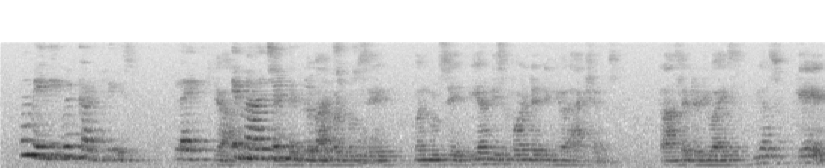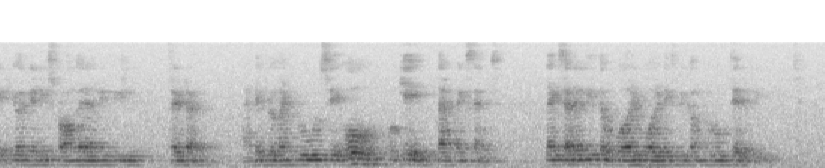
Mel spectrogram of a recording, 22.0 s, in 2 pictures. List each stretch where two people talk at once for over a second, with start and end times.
3.6-5.0

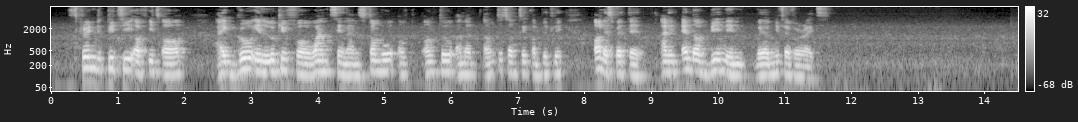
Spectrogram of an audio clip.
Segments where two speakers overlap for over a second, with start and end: none

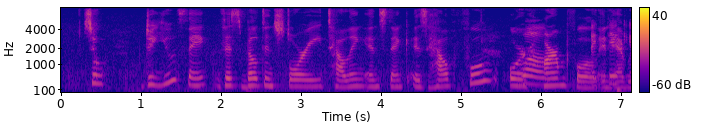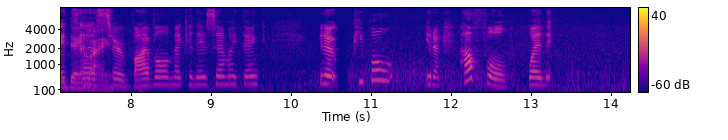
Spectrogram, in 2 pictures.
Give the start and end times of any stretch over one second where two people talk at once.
6.6-7.8

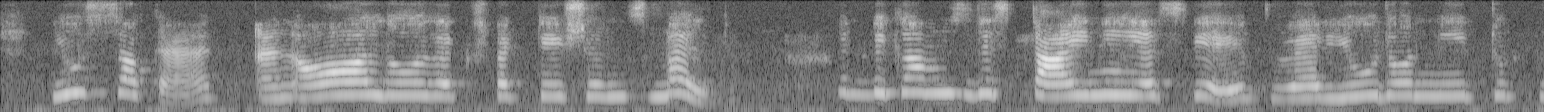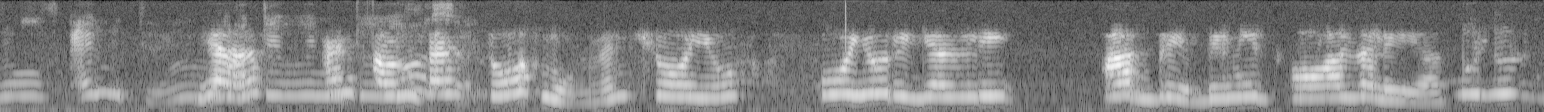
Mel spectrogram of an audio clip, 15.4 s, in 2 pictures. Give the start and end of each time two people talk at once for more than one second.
8.7-10.1

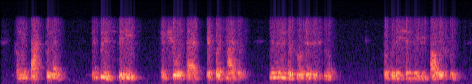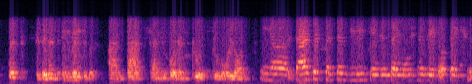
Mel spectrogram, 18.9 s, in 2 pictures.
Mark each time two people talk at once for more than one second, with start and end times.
none

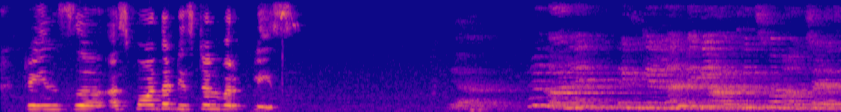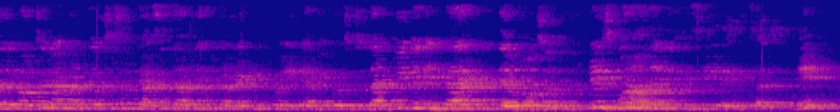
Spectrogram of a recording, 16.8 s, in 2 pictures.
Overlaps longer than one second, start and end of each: none

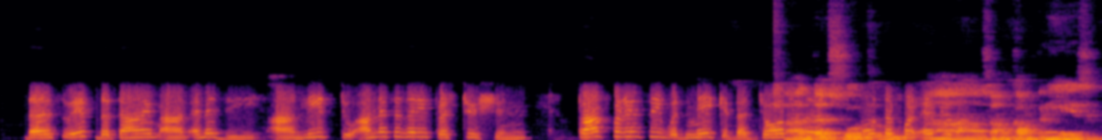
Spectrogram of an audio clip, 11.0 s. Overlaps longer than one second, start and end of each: 7.8-9.8

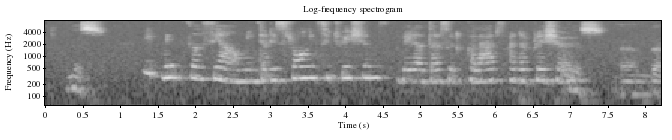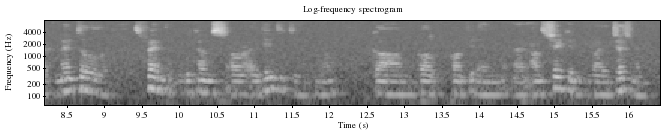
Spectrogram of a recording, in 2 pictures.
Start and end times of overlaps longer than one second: none

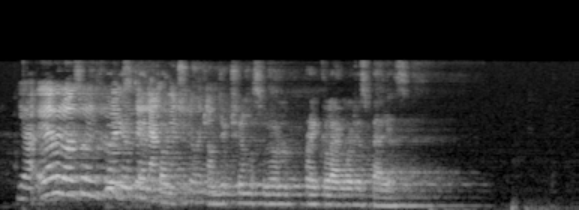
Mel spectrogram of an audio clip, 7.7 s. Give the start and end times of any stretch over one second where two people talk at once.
1.4-3.0

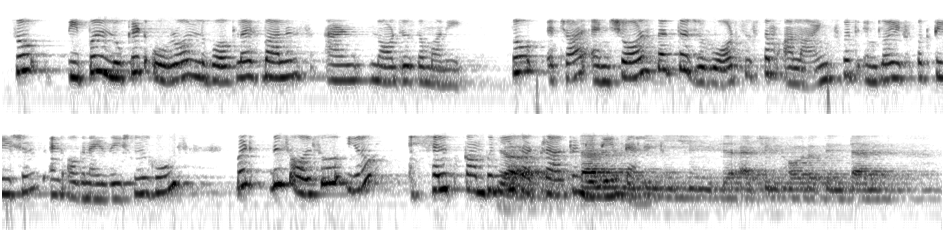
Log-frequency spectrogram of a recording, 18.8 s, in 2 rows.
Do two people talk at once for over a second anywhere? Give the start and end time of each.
14.4-16.0

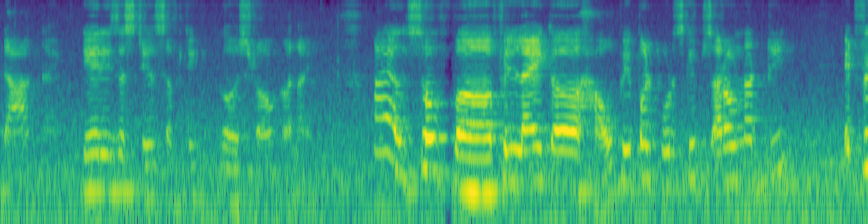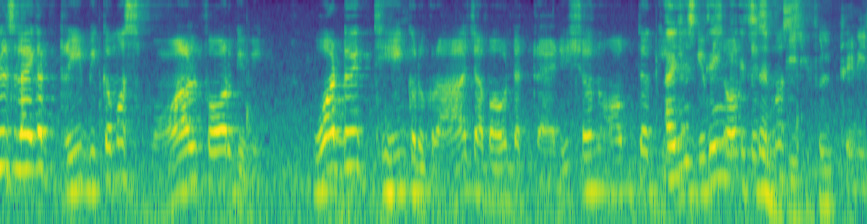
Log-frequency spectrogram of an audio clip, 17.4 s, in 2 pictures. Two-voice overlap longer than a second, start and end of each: 15.3-16.7

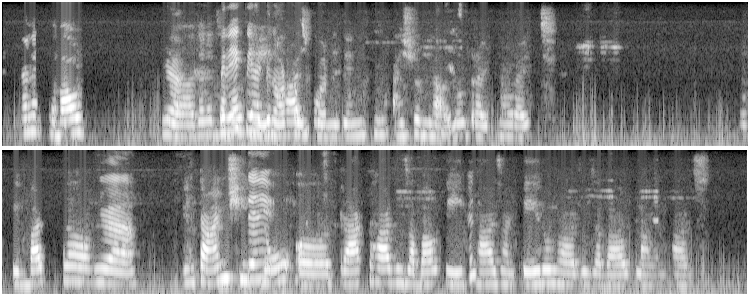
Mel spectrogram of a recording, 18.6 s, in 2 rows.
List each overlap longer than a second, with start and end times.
2.7-4.1

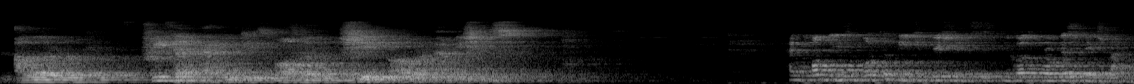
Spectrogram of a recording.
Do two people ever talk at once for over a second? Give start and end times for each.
none

